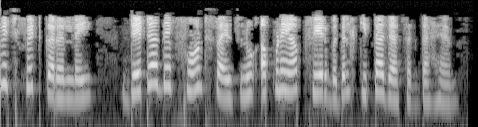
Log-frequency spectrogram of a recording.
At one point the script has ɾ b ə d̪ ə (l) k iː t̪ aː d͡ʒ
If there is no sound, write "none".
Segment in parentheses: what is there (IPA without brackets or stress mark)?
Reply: l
